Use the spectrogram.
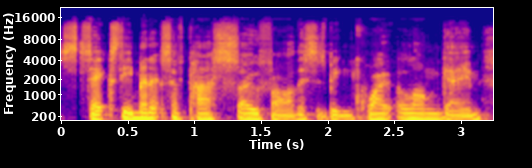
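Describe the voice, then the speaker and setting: Somewhat breathy and fairly quick, a man speaks with ordinary pitch variation in a dry, close sound with no echo. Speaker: live gaming commentator. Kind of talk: live commentary. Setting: game store, live stream. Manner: lowered, quieter than usual.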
